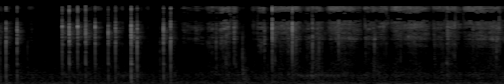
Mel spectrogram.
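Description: A long fingernail taps and scratches the studded rim and surface of a flat, round galvanized tin Christmas ornament with tree cut-outs, held close. A quick run of sharp, bright metallic taps in the first few seconds gives way to a steady, hissy scratching with a couple of louder ticks, all quiet with very short ring.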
